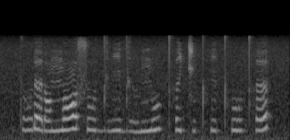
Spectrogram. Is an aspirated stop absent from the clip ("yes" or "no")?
no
